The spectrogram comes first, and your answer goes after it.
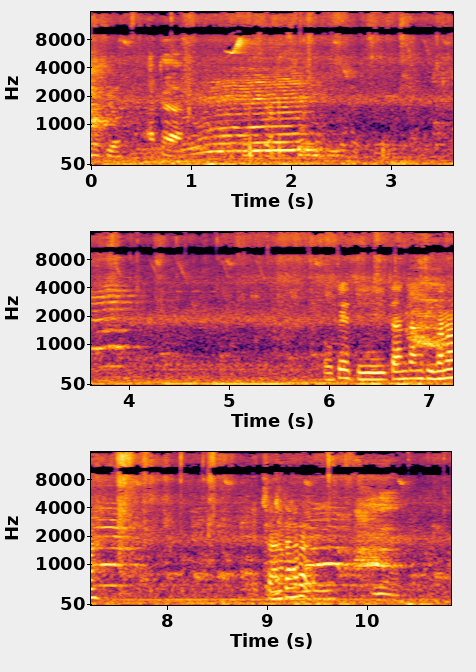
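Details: Giant cattle Ken Arok Bimasakti, readied for a cattle contest in DKI, gives drawn-out harmonic moos, one early, a lower, longer one midway and a short one near the end, with people talking in the background.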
